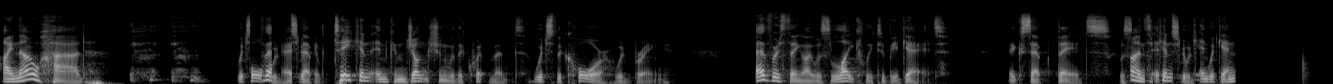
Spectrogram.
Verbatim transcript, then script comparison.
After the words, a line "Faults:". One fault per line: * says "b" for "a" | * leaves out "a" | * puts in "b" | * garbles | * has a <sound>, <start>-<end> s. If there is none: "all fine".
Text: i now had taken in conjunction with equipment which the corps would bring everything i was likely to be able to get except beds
i now had [garbled] taken in conjunction with equipment which the corps would bring everything i was likely to be get except beds [garbled]
Faults:
* has a cough, 1.3-2.1 s
* garbles
* leaves out "able to"
* garbles
* has a thud, 12.9-13.2 s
